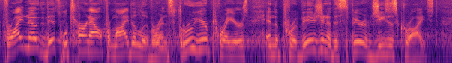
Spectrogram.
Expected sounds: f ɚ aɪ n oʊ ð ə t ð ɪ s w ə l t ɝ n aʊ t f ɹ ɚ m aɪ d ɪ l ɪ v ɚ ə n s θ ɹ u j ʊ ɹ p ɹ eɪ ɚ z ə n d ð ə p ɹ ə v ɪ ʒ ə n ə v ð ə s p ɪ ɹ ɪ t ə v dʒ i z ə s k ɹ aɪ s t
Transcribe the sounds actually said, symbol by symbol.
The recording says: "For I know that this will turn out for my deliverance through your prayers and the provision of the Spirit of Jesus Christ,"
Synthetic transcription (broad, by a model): f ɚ aɪ n oʊ ð ə t ð ɪ s w ə l t ɝ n aʊ t f ɹ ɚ m aɪ d ɪ l ɪ v ɚ ə n s θ ɹ u j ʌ ɹ p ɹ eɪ ɚ z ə n ð ə p ɹ ə v ɪ ʒ ə n ə v ð ə s p ɪ ɹ ɪ t ə v dʒ i z ə s k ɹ aɪ s t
